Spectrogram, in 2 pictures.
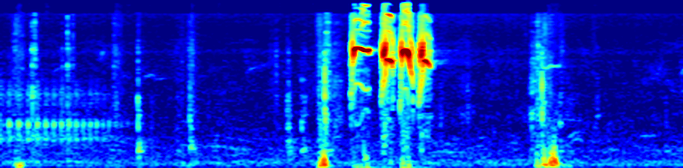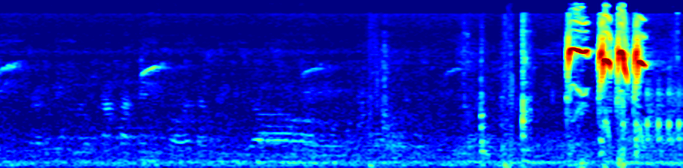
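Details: Female cinereous tit singing to lure males into song: two bright, high chirped phrases of about four quick notes, spaced six seconds apart, with faint low tapping and a soft buzzing hum between them.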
